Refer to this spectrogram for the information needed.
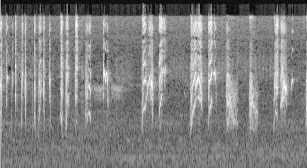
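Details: Lure recording of a long-tailed shrike singing to provoke other birds, a rapid jumble of sharp clicks, harsh buzzy notes and brief whistled slurs, dense and continuous with short gaps.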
